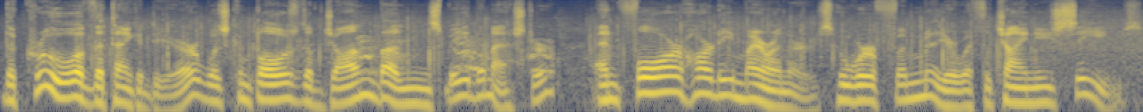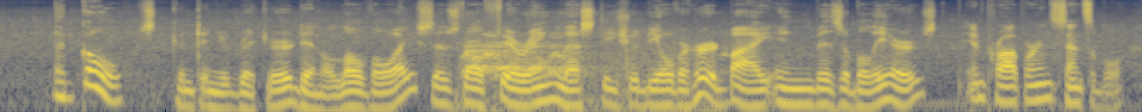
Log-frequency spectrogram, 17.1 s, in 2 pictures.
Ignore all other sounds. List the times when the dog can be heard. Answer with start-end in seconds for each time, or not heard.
2.1-4.2, 11.9-14.1.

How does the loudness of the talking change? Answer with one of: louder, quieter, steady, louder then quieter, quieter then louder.
steady.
